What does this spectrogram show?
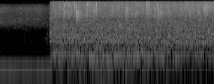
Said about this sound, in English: allowing the water to rinse the grime from her hair. Bits of flesh and matter soak in a small pool of bloody water as it circles the drain. A shower has never felt so good.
